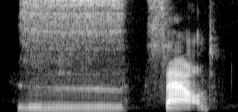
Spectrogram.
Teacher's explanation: Voice box is on and moving, and you are going to end with that zzz sound.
